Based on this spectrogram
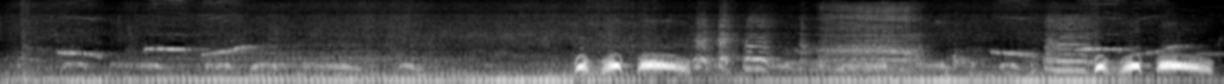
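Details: Spotted dove call used to stimulate males to call quickly: two loud, low three-note coo phrases over steady low rumble, with soft whistles and chatter from other birds and a brief harsh noisy burst.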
